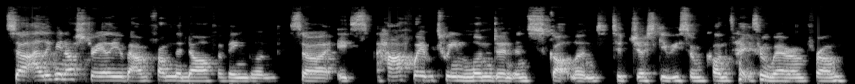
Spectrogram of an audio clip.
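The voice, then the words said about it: Northern English accent, Scottish-tinged. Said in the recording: “has pretty much the funnest accent ever... you're gonna pick that Scottish up in her accent too”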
